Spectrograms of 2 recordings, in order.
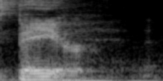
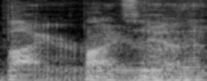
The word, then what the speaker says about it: Bayer: well they they because they think it's Bayer yeah not buyer that's like the German pronounciation but I I've been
